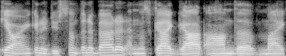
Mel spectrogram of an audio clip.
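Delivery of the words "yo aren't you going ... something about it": fast, shouted street yell. Retelling how a friend in the car yelled at a police officer, retelling a friend's yell. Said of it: "my friend like yelled like".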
